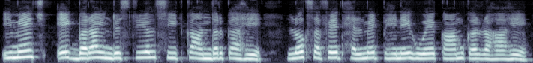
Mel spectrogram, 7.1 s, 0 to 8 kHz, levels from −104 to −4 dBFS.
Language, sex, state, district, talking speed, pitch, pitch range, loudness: Hindi, female, Arunachal Pradesh, Lower Dibang Valley, 150 wpm, 240 Hz, 225-260 Hz, -15 LUFS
